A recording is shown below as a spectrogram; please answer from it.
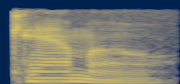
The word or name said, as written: camo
